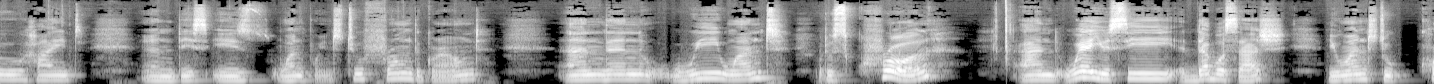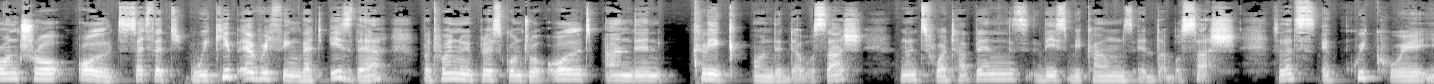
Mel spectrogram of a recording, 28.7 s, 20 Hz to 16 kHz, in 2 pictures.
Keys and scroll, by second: 0.0-1.0 typing, 3.2-4.3 typing.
